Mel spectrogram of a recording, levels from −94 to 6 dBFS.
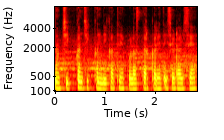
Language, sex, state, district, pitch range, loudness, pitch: Chhattisgarhi, male, Chhattisgarh, Sukma, 145-155 Hz, -19 LUFS, 150 Hz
